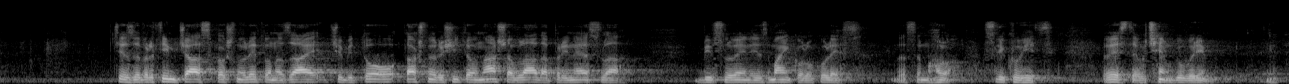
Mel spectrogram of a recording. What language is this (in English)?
Slovenian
